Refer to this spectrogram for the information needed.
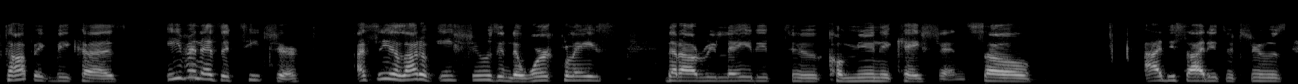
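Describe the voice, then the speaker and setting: A woman's voice: lowish voice, dry recording. A woman from the Democratic Republic of Congo, a French native speaker, hosting an online panel in an upbeat, chatty way with many fillers. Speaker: host. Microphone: video call. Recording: muffled distant video call audio.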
